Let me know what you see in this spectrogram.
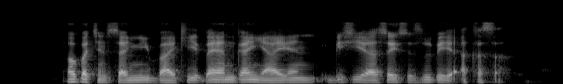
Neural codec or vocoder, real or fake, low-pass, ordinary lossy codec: codec, 16 kHz, 0.8 kbps, ZipCodec; fake; 7.2 kHz; Opus, 64 kbps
